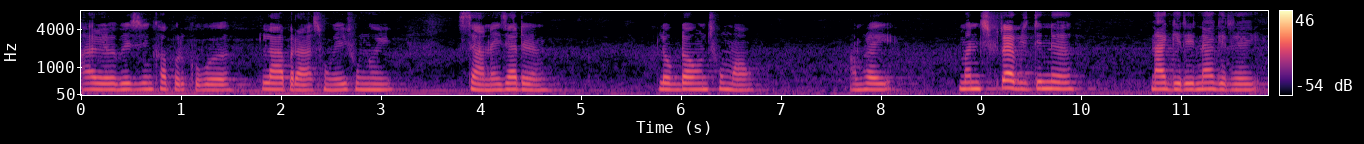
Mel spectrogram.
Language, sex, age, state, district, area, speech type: Bodo, female, 30-45, Assam, Kokrajhar, rural, spontaneous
